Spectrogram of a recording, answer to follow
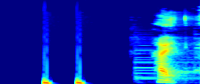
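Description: Heartbeat sound effect: one low double thump, lub-dub, in the first second. Background music starts just after, and a man says "Hi" near the end.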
